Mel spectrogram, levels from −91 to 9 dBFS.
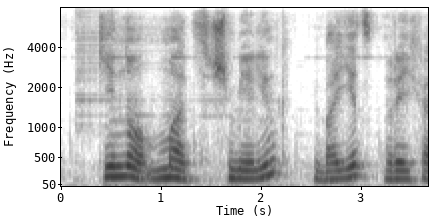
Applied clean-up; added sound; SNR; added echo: neural separator model SepFormer DNS4.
